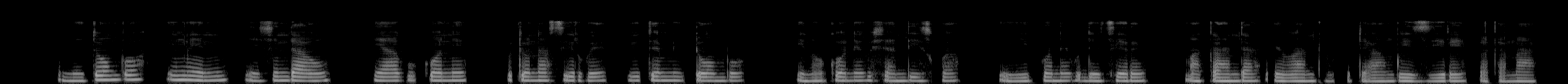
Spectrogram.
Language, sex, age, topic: Ndau, male, 18-24, health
